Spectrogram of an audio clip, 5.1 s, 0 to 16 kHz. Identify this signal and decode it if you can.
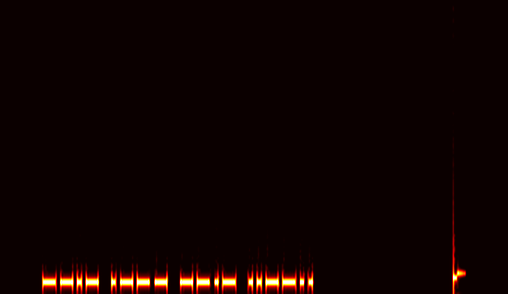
Morse code, heard as a keyed tone, about 28 wpm, 690 Hz. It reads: QJQ?
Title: SOTA QSO Practice 28wpm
